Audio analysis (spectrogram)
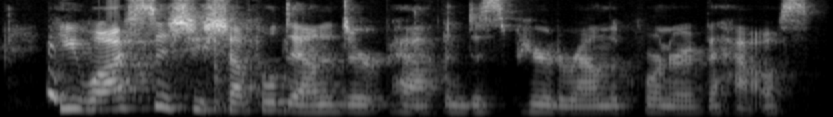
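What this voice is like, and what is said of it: Usual voice. Nothing is said of it.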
